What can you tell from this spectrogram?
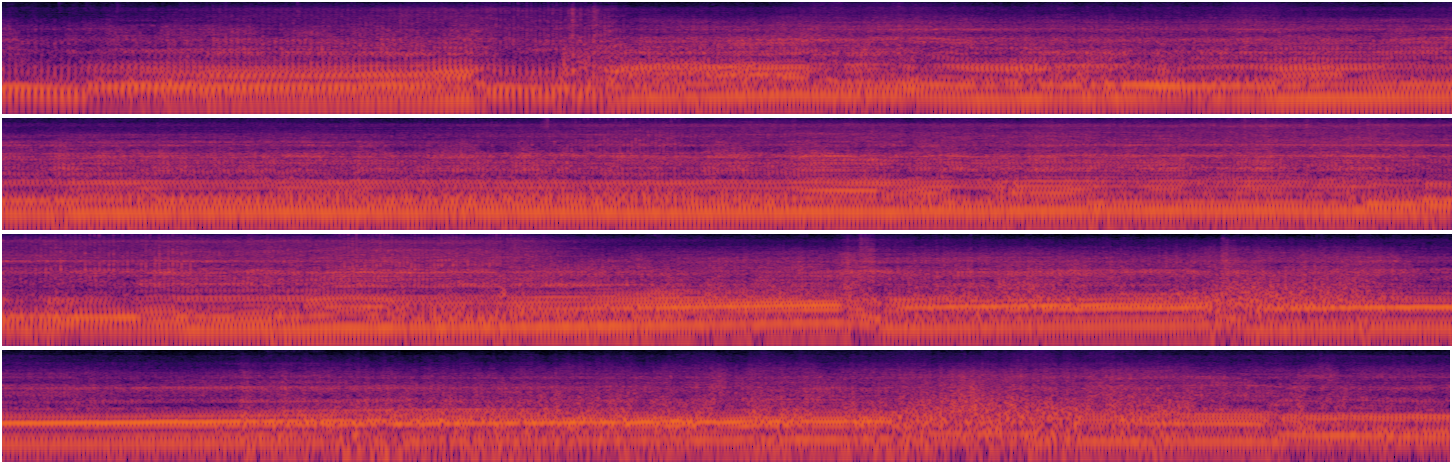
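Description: Pit bike engine heard from a camera mounted on the bike, running hard and rising and falling in pitch as the throttle is worked, with a long steady climb in pitch in the latter part as the bike accelerates.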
